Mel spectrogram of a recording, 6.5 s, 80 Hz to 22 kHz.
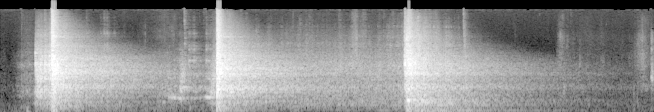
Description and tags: Cell door 3
Sounds recorded from a prision.
cell, close, closing, door, doors, gate, lock, metal, open, opening, prison, shut, slam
